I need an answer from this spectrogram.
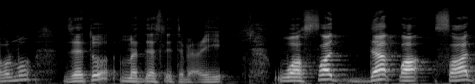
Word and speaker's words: وصدق: যেহেতু মধ্যে আসলি তাবিঈ وصدق صاد make sure you pronounce it with a full sound.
